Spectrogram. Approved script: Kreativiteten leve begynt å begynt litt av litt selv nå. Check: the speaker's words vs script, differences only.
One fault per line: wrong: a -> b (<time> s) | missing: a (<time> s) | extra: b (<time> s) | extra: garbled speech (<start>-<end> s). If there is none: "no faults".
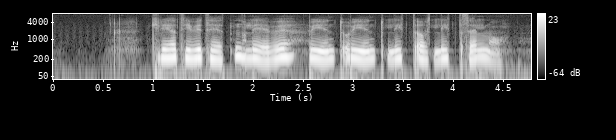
no faults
